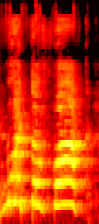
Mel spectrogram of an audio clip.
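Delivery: high, loud re-enacted disbelief; shocked yell. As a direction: shout it in stunned alarm. Retells own shock driving away.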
